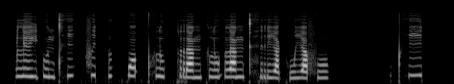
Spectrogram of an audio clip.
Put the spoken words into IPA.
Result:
leː˧jʔu˨˩ntʰiː˥˩k̚ fi˥˩t̚ʔɯ˥˩k̚pɔ˦˥ʔ pʰlu˦˥k̚ pra˦˥ŋklu˦˥ʔla˥˩ŋ kʰri˨˩a̯kwi˧a̯ fu˦˥k̚ | pʰiː˥˩t̚

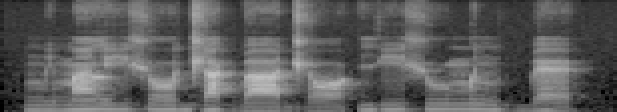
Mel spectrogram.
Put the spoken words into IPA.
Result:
mi˨mã˦ liː˦ʃoː˦ d͡ʒa˦ ɡ͡baː˨ d͡ʒɔ˨ | jiː˦ ʃuː˦mʊ˦ɲu˨ ɡ͡bɛ˦˨

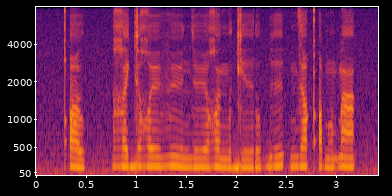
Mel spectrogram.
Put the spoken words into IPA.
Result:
qʼu | ʁeɡʲuʁʉː vʉːnzʉː ʁɵŋo ɡʲɨːɾu ɓɨ | nzeqʼabõ ɓã

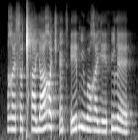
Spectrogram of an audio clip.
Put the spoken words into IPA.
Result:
ʁɛsʌǁʰaja ʁʌt͡ʃʼɛ̃t͡sʼebĩ βoʁɛje θĩlɛ

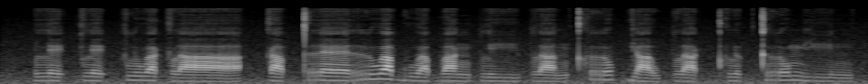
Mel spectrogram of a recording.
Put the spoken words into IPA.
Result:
le˨˩ʔkle˨˩ʔklu˧a̯klaː˨˩ | ka˨˩p̚trɛː˧ ru˥˩a̯bu˨˩a̯ba˨˩ŋ pliː˨˩pla˩˦n kʰro˥˩k̚ja˩˦wpla˨˩k̚ pʰlɯ˨˩k̚tro˥˩mji˧n

